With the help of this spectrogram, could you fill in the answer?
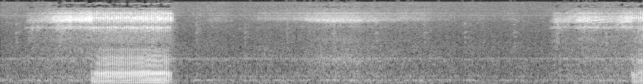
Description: Our BT Baxter snoring up a storm!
